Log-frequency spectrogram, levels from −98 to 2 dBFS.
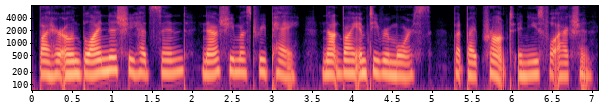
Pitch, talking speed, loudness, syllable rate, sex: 185 Hz, 180 wpm, -19 LUFS, 4.8 syllables/s, female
